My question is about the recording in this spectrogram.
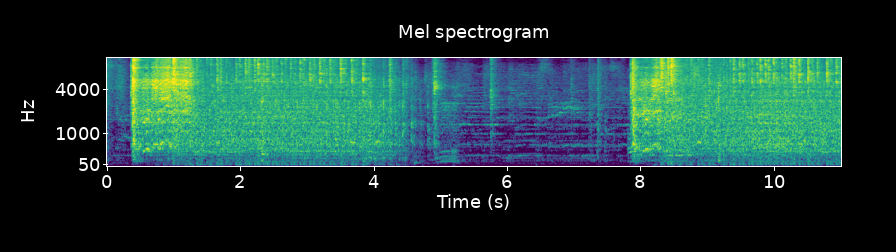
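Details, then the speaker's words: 2006 Mud Buddy HD Mini, 23 HP Briggs Vanguard, stock muffler before replacement: buzzes hard like a lawnmower, dips a few seconds, then picks back up; normal exhaust note. "Yeah, we're gonna change out the exhaust, but so try and really listen to see what this sounds like. It's gonna sound like a lawnmower."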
